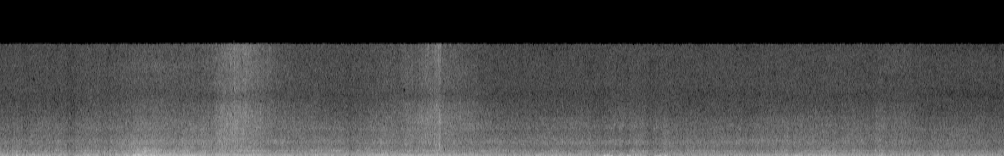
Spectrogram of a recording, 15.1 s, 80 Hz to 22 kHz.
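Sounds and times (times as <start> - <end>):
wind rumbling on microphone: 0.0 - 15.0
lake waves breaking: 0.1 - 14.4.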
